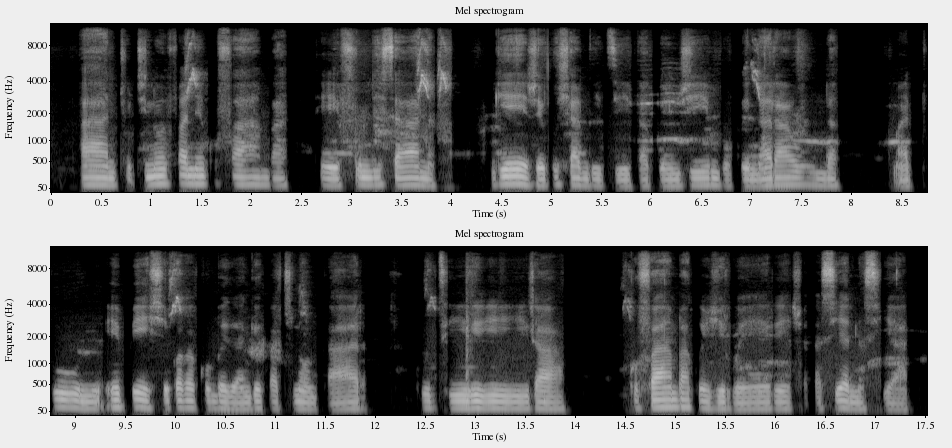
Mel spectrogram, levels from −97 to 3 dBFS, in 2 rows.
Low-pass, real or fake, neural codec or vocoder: 10.8 kHz; real; none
